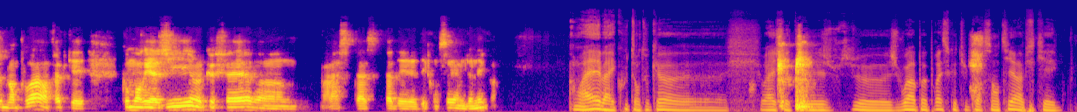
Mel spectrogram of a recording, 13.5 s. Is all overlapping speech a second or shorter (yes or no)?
yes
